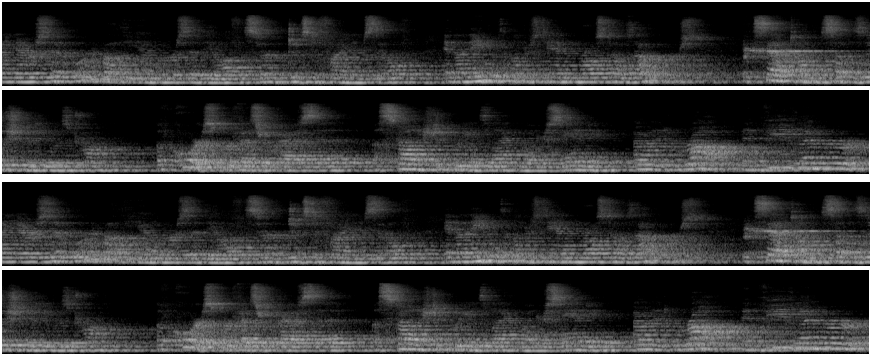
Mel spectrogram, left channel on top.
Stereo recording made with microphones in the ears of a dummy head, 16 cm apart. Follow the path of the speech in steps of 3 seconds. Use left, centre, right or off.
left, left, left, centre, right, right.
